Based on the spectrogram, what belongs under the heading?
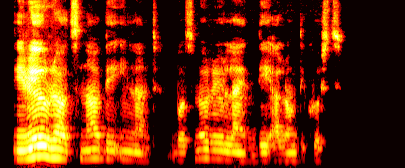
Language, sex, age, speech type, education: Nigerian Pidgin, male, 15-29, spontaneous, tertiary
